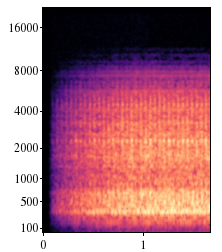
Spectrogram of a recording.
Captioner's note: car motor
